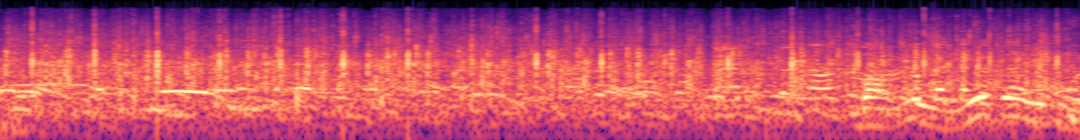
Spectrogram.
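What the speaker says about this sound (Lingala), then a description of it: "Bravo à l'artiste, un peu applaudi très fort pour Naomi Kipolo." An audience applauds artist Naomi Kipolo with faint, steady clapping and crowd murmur at a distance, with voices mixed in.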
